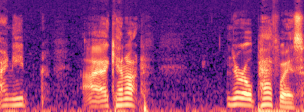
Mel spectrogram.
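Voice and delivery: gasping voice. Writhing on the sofa in tears, she answers a man asking if she's okay, gasping. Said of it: "she gasped".

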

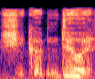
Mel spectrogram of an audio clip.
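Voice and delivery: very quiet, whispered, scraping rasp. A narrator voicing a bloodied, battered scientist flopped on his back, rasping. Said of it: "Rice rasped".

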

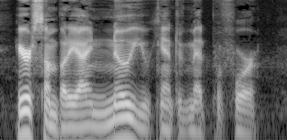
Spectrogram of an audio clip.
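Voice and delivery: ordinary delivery

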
